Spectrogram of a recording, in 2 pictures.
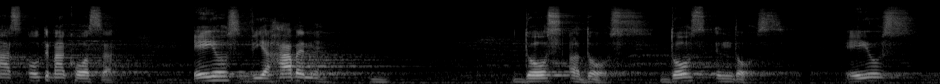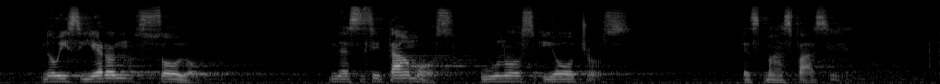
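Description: An older man preaches with animation through a microphone in a large echoing hall.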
